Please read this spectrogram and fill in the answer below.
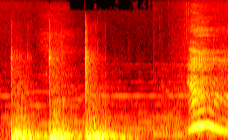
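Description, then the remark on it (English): Three loud, heavy knocks bang on the Lord Regent's door in quick, evenly spaced succession, each with a booming low thud, followed by a short whining, wavering tone. “You hear a loud banging at the Lord Regent's door.”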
